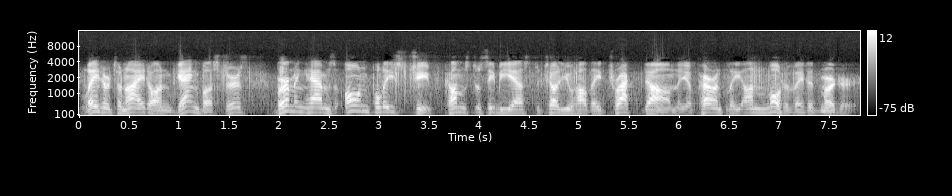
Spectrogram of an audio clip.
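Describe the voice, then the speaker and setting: Male 1940s American radio announcer: lively swings in pitch, scripted promo read, slightly dull vintage sound. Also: fairly quick, few pauses. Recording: dull, faintly noisy vintage radio recording.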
